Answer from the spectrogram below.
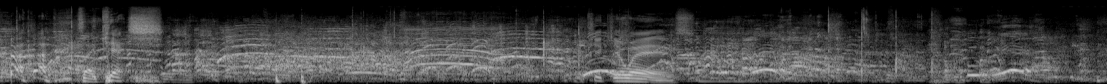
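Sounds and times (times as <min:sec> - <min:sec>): audience laughing: 0:00.0 - 0:04.9, 0:06.2 - 0:11.0.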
